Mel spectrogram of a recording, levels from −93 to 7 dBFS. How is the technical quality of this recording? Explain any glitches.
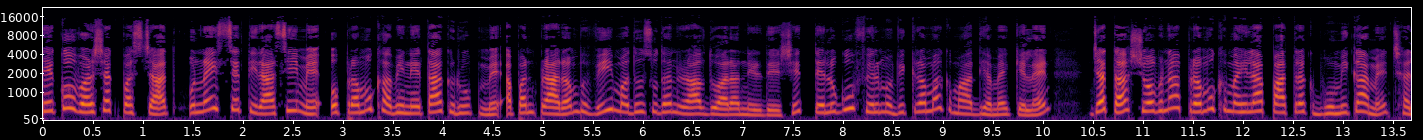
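The speech recording has no technical glitches, and its signal stays continuous and intact throughout.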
